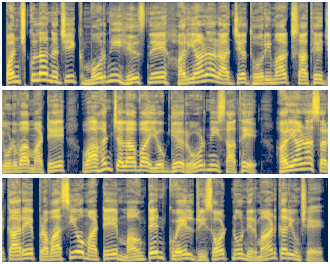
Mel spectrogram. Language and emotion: Gujarati, neutral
